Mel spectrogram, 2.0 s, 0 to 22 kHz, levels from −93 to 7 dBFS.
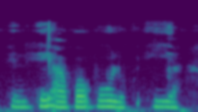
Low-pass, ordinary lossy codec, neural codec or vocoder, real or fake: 9.9 kHz; AAC, 32 kbps; none; real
